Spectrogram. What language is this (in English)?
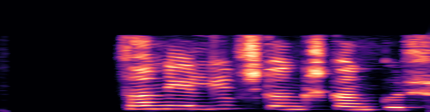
Icelandic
